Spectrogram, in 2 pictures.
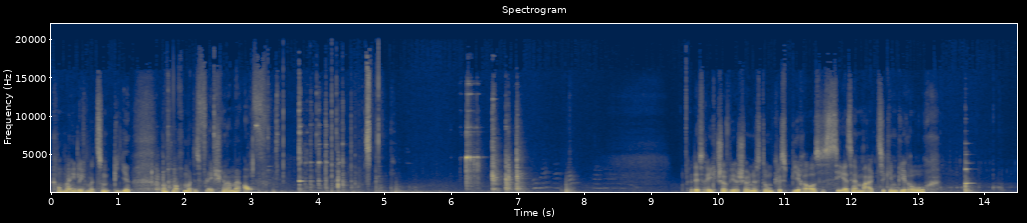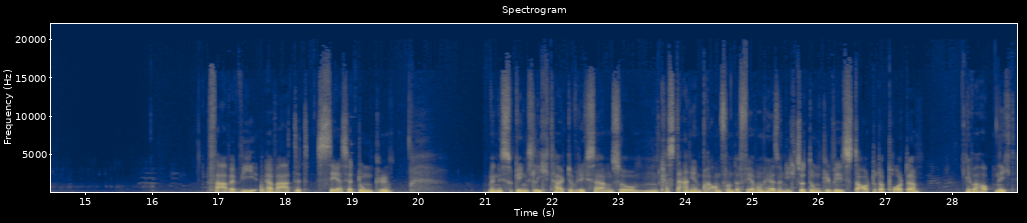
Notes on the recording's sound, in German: Eine Aufnahme aus seinem letzten Sommerurlaub. Aufgenommen bei schönstem Wetter in Tirol.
